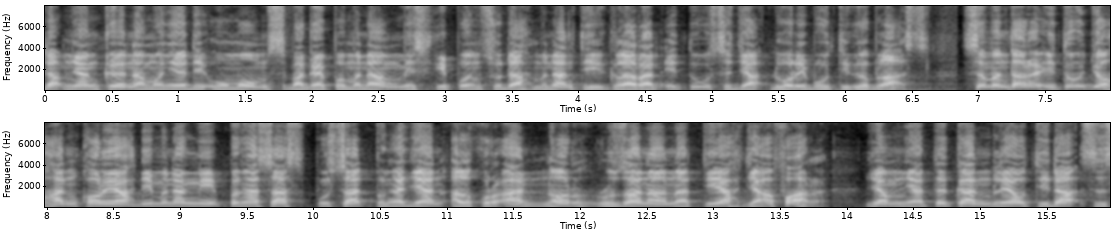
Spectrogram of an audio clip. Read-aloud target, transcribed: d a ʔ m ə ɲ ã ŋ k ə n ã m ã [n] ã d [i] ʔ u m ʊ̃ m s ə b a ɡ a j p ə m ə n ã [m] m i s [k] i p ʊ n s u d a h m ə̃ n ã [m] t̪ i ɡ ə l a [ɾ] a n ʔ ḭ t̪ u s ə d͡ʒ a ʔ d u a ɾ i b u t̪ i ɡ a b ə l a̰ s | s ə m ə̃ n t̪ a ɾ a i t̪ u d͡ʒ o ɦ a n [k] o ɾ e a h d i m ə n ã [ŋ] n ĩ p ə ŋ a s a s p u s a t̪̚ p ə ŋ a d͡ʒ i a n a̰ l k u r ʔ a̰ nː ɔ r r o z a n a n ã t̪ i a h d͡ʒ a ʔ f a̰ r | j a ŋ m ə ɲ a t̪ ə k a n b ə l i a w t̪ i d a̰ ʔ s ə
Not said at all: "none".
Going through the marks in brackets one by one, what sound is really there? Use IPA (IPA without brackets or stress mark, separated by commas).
ɲ, i, ŋ, k, n, ɾ, k, ŋ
